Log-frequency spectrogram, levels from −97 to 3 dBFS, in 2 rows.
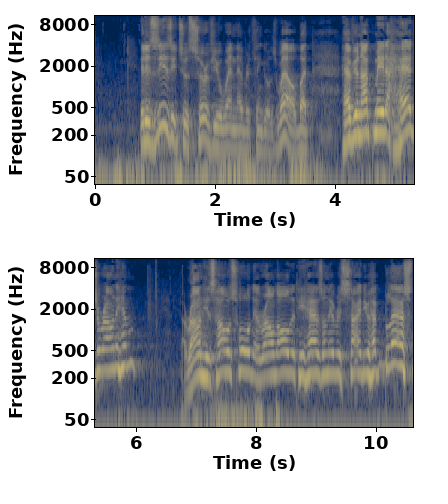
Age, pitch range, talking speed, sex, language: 50-69, 155-220 Hz, 190 wpm, male, English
